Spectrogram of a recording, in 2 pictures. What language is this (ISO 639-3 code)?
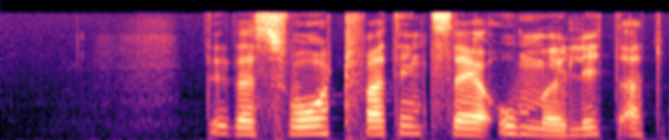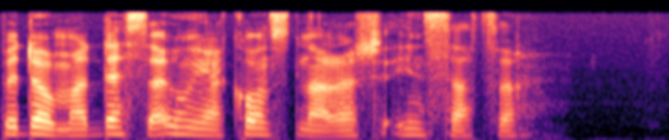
swe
